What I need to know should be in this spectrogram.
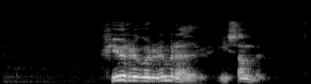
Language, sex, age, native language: Icelandic, male, 40-49, Icelandic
